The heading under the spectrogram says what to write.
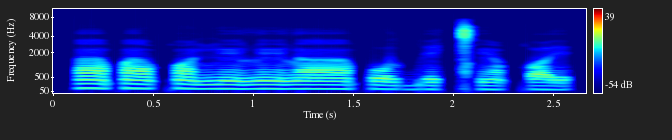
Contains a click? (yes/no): yes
